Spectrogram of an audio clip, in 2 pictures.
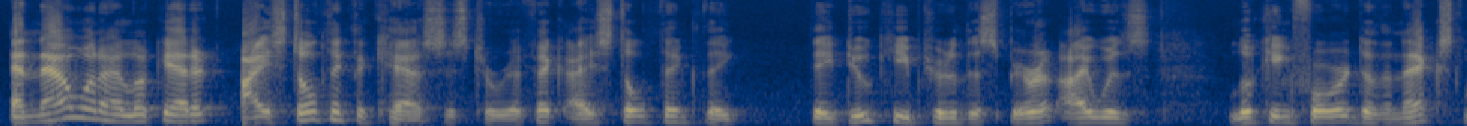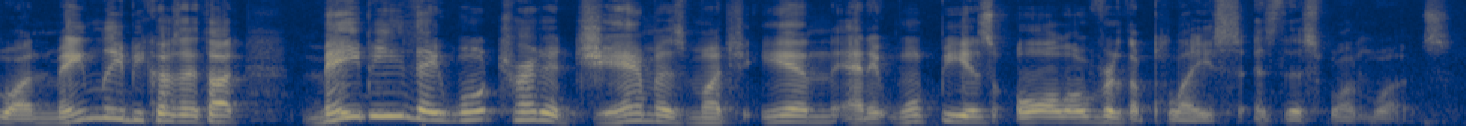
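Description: A man co-hosting a podcast, sharing his view of a film in casual chat, easygoing and measured. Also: fairly high pitch, expressive, a bit bright. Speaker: podcast co-host.

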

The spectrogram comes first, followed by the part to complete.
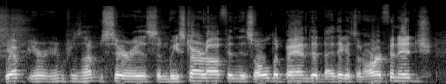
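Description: A man's voice: on the high side, little pitch movement, fast, creaky. A man co-hosting a casual film review chat, easygoing and wry. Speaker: film podcast co-host.

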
